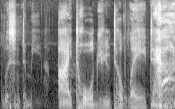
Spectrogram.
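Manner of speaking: low, very slow, stern, serious dad voice. Retelling a dad talking to his dog up close: imitating serious dad talk. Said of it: "you gotta have the serious dad talk".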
